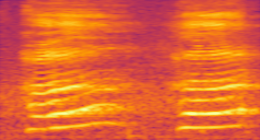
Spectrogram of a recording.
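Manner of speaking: lightly voiced clueless son; mock dopey huh. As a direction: play a distracted boy. Ten-year-old son not listening.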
